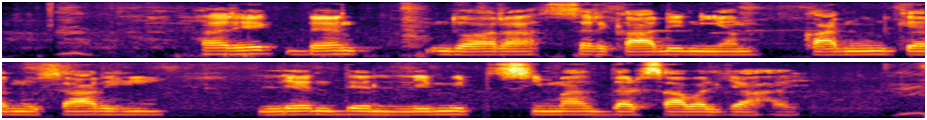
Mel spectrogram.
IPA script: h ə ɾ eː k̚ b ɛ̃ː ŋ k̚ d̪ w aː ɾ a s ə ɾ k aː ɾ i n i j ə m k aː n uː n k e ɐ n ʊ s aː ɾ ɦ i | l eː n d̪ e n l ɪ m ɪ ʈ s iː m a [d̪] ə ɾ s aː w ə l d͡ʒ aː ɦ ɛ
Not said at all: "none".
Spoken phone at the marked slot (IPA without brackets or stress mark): d̪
